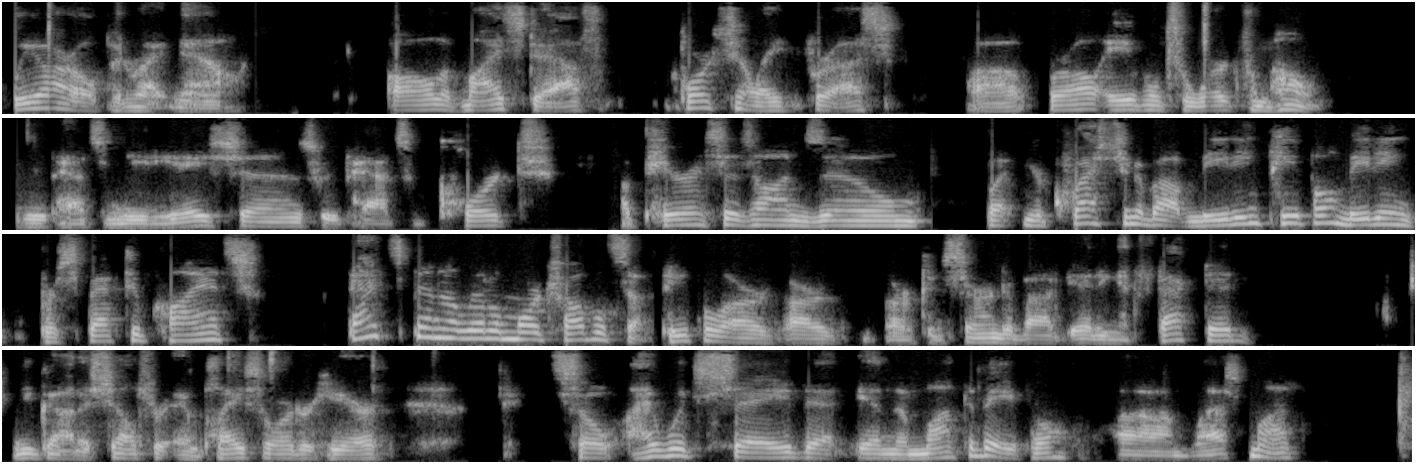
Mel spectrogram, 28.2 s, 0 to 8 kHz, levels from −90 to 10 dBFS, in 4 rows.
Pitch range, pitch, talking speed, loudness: 115-170 Hz, 135 Hz, 160 wpm, -20 LUFS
